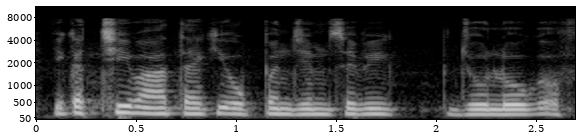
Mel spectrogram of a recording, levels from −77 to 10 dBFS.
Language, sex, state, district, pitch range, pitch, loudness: Hindi, male, Himachal Pradesh, Shimla, 150-165 Hz, 155 Hz, -15 LUFS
